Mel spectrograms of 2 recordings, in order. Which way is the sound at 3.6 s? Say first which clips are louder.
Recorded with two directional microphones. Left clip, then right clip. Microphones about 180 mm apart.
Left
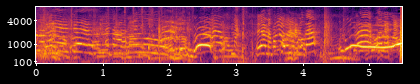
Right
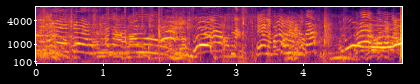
Left 1 dB; 25° right (ahead or behind).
